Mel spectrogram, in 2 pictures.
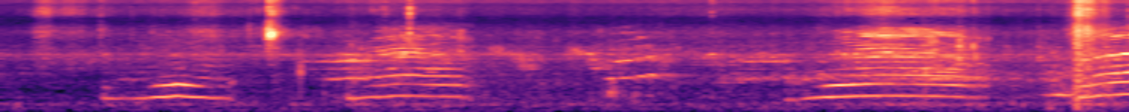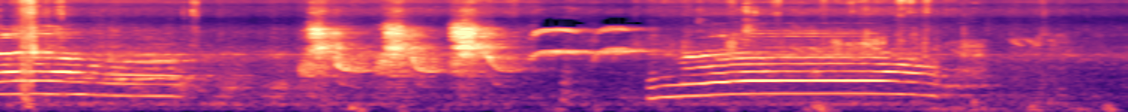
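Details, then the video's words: Kitten meowing repeatedly, a series of short rising-falling mews with bright harmonics, growing longer and louder toward the end, several in quick succession over about eleven seconds. "Kitten meowing"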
